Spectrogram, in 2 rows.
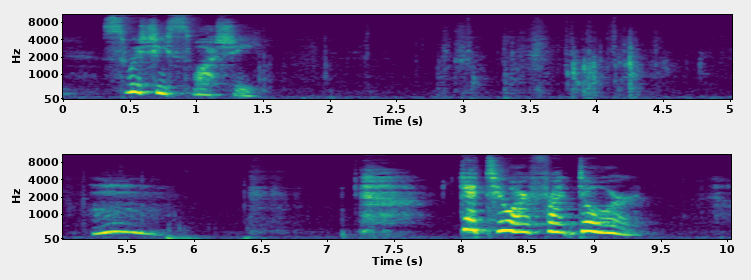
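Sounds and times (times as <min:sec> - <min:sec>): book pages rustling: 0:01.2 - 0:05.2.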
